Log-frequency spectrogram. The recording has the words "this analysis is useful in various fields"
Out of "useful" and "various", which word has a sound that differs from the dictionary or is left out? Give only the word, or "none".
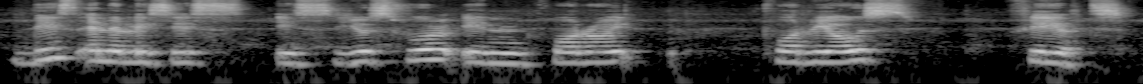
various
